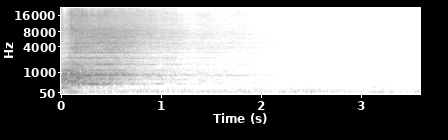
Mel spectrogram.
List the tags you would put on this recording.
Music > Solo percussion
cymbals cymbal set crash

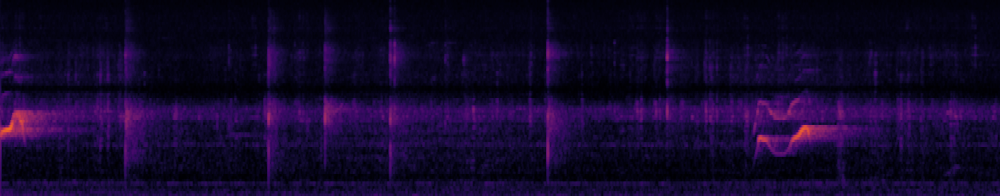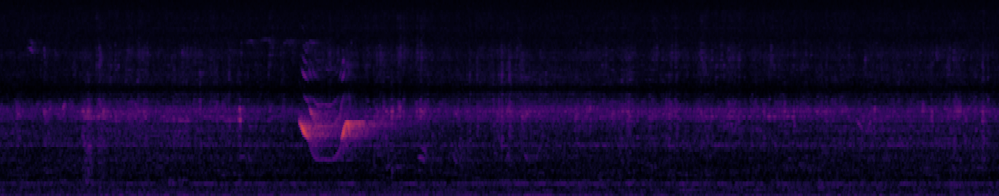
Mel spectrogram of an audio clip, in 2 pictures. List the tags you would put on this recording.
Soundscapes > Nature
raspberry-pi sound-installation natural-soundscape artistic-intervention phenological-recording data-to-sound modified-soundscape nature weather-data Dendrophone alice-holt-forest field-recording soundscape

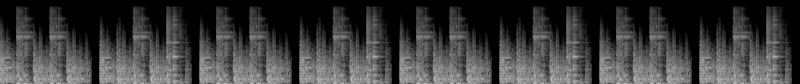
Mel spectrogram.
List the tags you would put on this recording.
Instrument samples > Percussion
Ambient Packs Weird Samples Alien Loopable Industrial Dark Drum Loop Underground Soundtrack

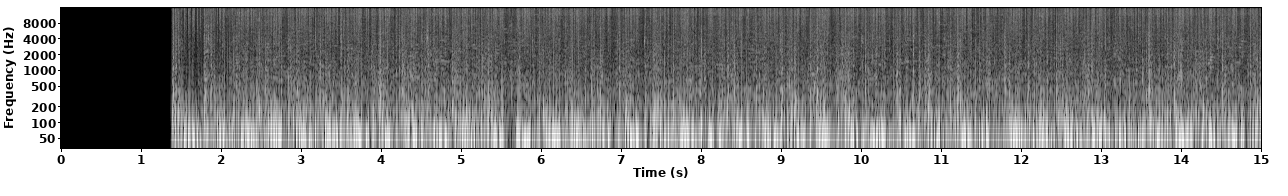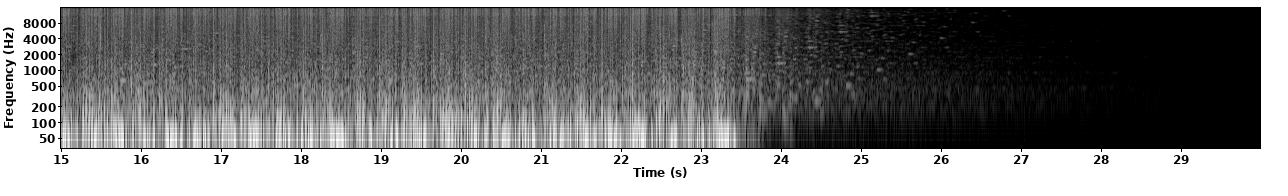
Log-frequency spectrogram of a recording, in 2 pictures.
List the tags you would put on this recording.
Music > Solo percussion
Bass-and-Snare Bass-Drum Experimental Experiments-on-Drum-Beats Four-Over-Four-Pattern FX-Laden FX-Laden-Simple-Drum-Pattern Interesting-Results Silly

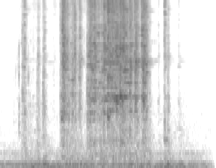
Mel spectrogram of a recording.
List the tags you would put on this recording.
Sound effects > Objects / House appliances
Ambience Atmosphere Bang Bash Clang Clank Dump dumping dumpster Environment Foley FX garbage Junk Junkyard Machine Metal Metallic Perc Percussion rattle Robot Robotic rubbish scrape SFX Smash trash tube waste

